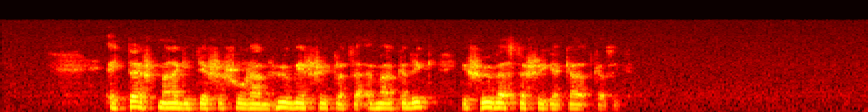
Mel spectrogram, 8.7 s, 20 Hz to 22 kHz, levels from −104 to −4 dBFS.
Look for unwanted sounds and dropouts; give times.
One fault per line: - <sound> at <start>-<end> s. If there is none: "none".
none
